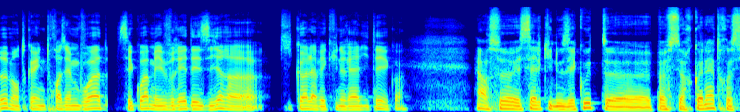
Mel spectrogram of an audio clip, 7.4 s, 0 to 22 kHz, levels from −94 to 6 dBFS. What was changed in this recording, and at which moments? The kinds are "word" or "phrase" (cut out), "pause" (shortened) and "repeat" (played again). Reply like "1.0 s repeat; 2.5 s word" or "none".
1.0 s word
